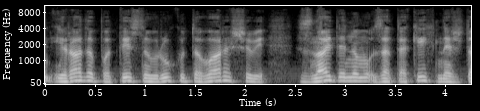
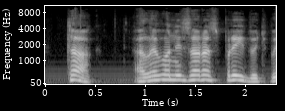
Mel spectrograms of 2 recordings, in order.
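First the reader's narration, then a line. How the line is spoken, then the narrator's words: Exclaimed. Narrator (Ukrainian): вигукнув Айртон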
